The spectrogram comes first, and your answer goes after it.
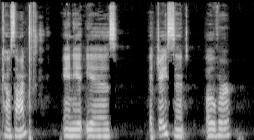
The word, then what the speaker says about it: cos: cosine you abbreviated cos whenever you see cos you pronounce it cosine and it is adjacent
